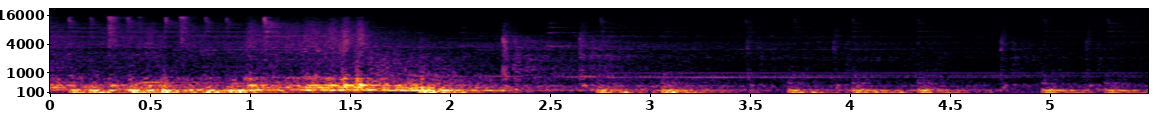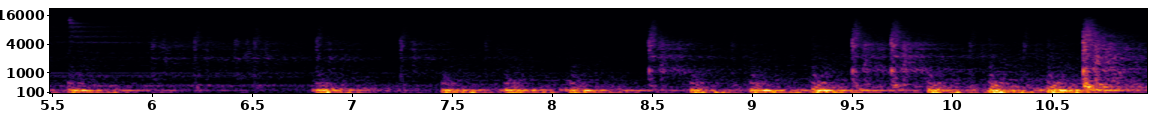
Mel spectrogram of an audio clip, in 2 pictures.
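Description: Free-improvised vibraphone and drum kit: ringing vibraphone notes over loose, low mallet-like drum strikes. The playing is dense for the first couple of seconds, then thins out and quiets, with a few held vibraphone tones, before the drum strikes pick up again about seven seconds in.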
